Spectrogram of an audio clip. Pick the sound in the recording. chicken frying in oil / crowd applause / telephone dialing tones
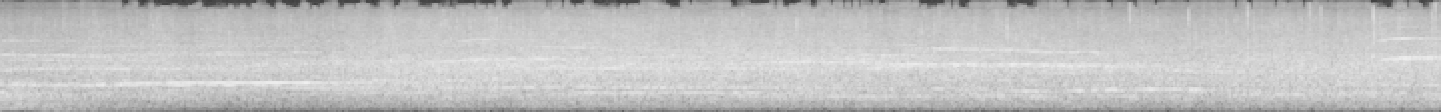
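crowd applause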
